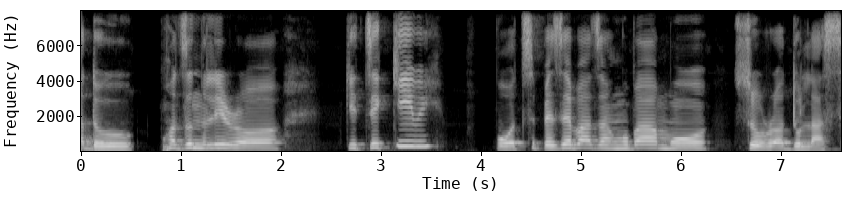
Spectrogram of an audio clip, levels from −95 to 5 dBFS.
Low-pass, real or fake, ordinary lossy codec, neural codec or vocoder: none; real; none; none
